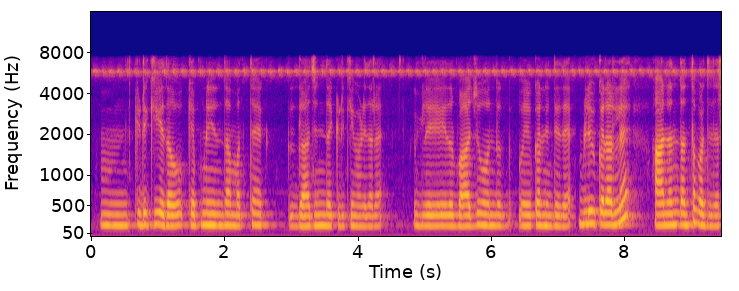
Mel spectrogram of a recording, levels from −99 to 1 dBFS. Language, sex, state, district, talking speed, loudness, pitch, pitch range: Kannada, female, Karnataka, Bijapur, 115 wpm, -18 LUFS, 180 Hz, 175-185 Hz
